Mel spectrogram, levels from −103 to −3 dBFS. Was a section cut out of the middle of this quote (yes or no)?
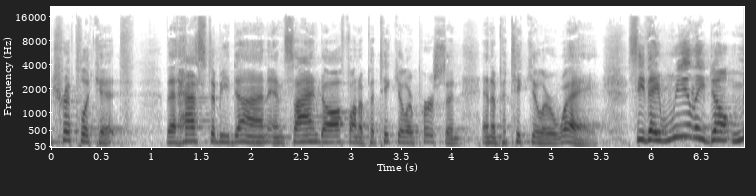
no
